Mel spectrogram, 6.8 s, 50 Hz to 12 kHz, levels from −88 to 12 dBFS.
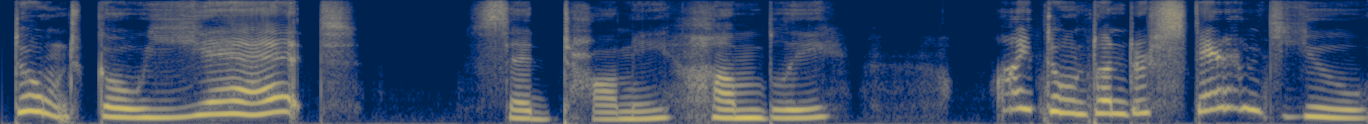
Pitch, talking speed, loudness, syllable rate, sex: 290 Hz, 90 wpm, -15 LUFS, 2.7 syllables/s, female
